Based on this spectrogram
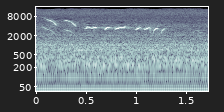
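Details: White-browed Scrub-robin in a buffalo thorn, Djuma, South Africa, singing its territorial and courtship song: two falling slurs followed by a run of rapid, ringing whistled notes that tail off.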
